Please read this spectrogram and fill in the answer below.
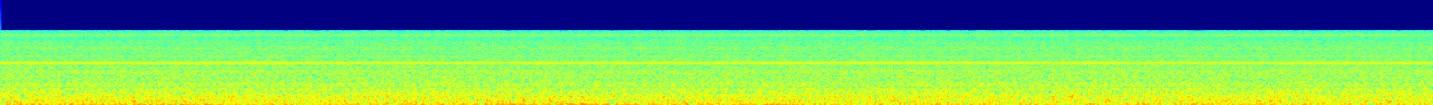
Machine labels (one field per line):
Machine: pump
